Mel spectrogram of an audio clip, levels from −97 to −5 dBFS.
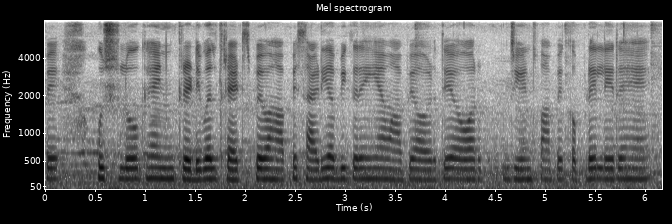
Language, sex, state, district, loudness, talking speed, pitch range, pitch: Hindi, female, Gujarat, Valsad, -17 LUFS, 235 wpm, 175-185 Hz, 180 Hz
